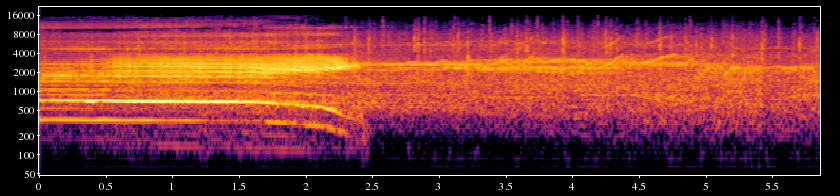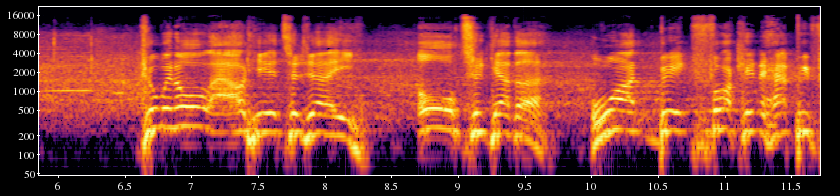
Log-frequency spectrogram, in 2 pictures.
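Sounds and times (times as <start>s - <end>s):
long sustained shout: 0.0s - 2.5s
festival crowd roaring and cheering: 0.0s - 11.7s
speech: 6.8s - 11.7s.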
